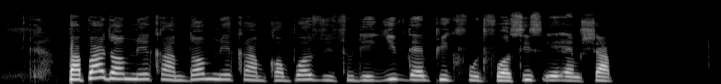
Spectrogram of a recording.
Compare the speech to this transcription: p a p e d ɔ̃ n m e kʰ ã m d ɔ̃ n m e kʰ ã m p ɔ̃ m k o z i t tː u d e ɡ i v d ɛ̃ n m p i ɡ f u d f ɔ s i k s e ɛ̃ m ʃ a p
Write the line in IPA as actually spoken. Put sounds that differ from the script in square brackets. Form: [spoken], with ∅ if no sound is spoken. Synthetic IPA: p a p [a] d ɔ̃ n m e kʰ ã m d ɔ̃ n m e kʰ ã m [k] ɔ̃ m [p] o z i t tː u d e ɡ i v d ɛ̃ [∅] m p i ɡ f u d f ɔ s i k s e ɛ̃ m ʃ a p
